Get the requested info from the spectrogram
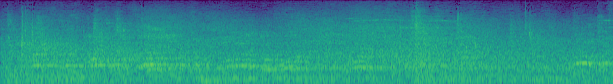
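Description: Ice hockey rink ambience: a steady murmur of spectators' chatter in the stands, with a couple of sharp clacks from stick and puck play on the ice a little after four seconds.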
